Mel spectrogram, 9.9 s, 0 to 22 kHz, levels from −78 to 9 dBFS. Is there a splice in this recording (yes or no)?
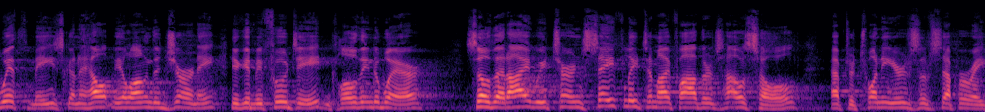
yes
